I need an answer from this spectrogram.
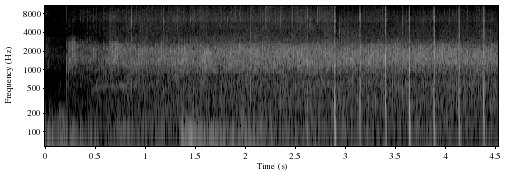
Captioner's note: audience applauding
